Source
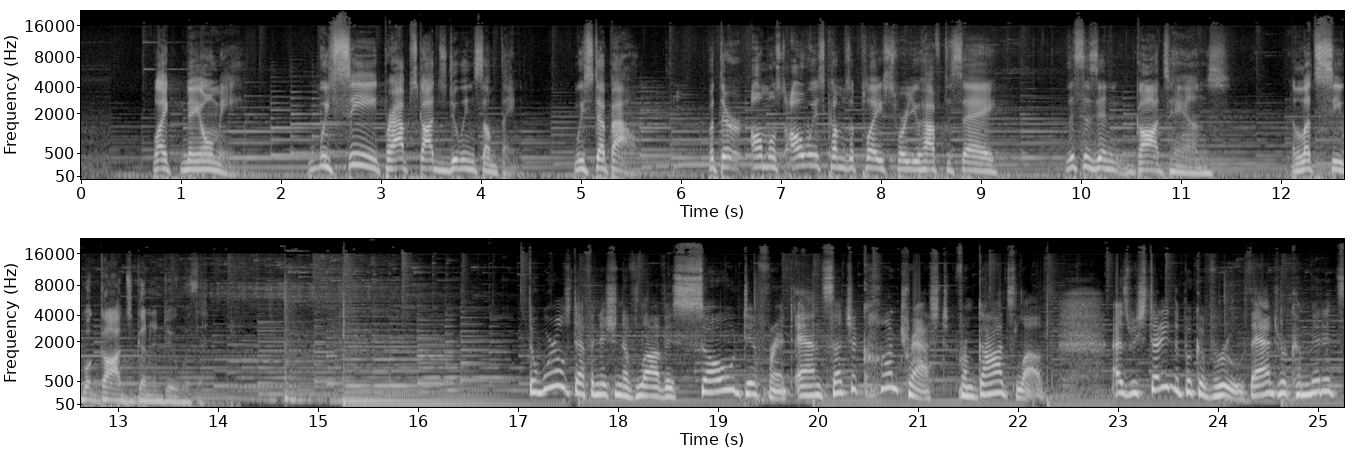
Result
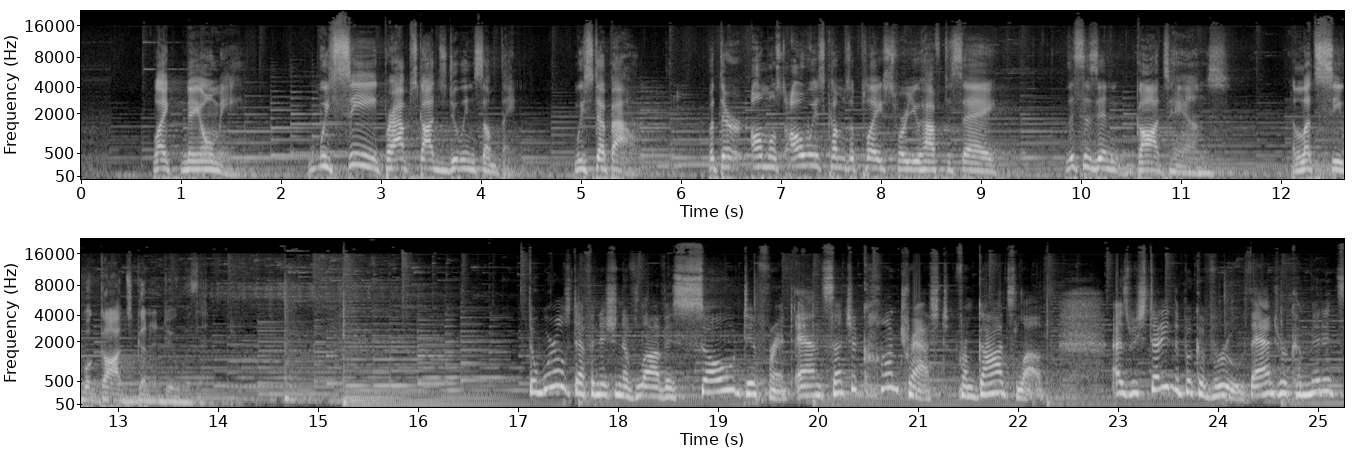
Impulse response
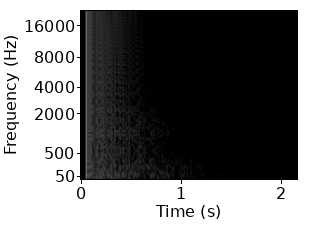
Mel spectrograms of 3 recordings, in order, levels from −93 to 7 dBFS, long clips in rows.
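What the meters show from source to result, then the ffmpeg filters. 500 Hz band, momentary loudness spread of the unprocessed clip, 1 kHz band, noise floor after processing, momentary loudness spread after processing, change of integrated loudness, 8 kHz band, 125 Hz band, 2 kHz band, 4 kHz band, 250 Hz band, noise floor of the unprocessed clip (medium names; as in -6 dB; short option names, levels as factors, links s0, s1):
+0.5 dB, 16 LU, 0.0 dB, -37 dBFS, 16 LU, +0.5 dB, 0.0 dB, +0.5 dB, 0.0 dB, 0.0 dB, +1.0 dB, -38 dBFS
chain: -filter_complex "[0:a]asplit=2[s0][s1];[s1]tiltshelf=f=740:g=7[s2];[1:a]atrim=start_sample=2205,adelay=13[s3];[s2][s3]afir=irnorm=-1:irlink=0,volume=0.316[s4];[s0][s4]amix=inputs=2:normalize=0"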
